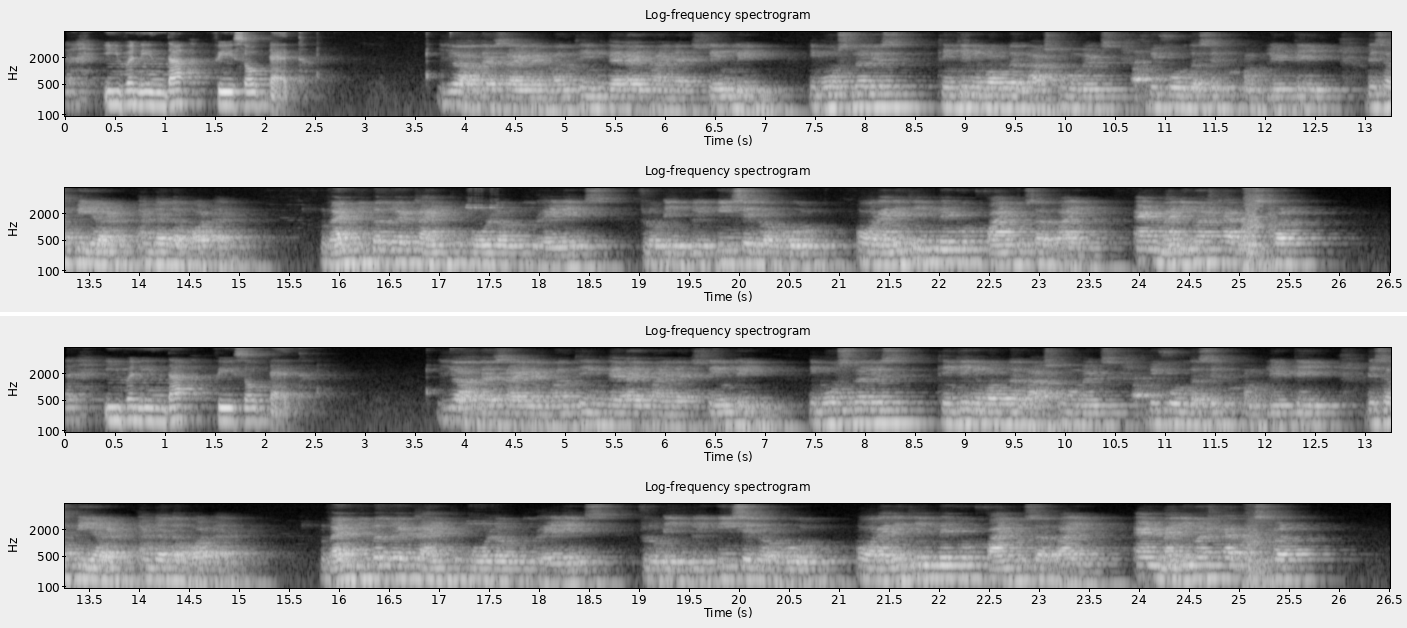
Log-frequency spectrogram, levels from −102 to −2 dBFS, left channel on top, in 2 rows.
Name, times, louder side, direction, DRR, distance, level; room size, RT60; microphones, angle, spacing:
voice 1, 0.0-2.4 10.7-10.9 25.0-25.4, left 4 dB, 80° left, 10 dB, 0.6 m, -23 dB
voice 2, 3.7-7.1 7.4-8.4 8.7-15.0 15.8-18.6 19.0-20.8 21.2-23.6 23.9-25.5, left 1 dB, 20° right, -12 dB, 2.5 m, -25 dB
12.0 x 6.6 x 2.7 m, 1.0 s
head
